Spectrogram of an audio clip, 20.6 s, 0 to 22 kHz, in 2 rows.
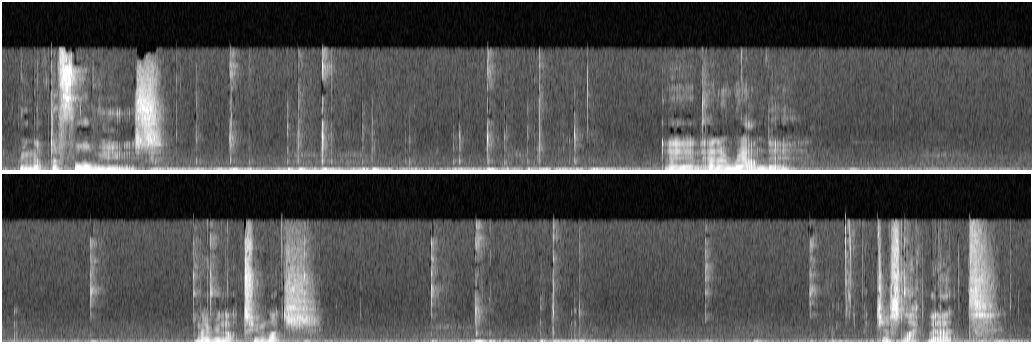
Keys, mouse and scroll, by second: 1.4-2.3 scroll up 1, 2.4 shift+middle click, 3.3 shift+middle click, 4.0-4.3 scroll down 1, 5.0 shift+middle click, 5.5-7.0 scroll down 1, 7.0-15.0 drag, 15.1 shift+middle click, 16.0 scroll down 1, 17.4-18.6 drag, 19.6 click.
